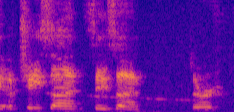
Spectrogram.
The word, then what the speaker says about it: Seisan: All right, section 3 of Chaeson, Seisan, the pronunciation we're working here.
